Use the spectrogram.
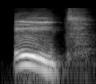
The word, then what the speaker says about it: eight: A pesar de que aparecen varias letras, en esta palabra la GH no suena. Es muda. Y por eso decimos eight.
